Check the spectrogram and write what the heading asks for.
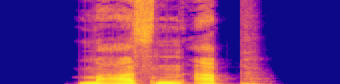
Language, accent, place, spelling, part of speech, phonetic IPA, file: German, Germany, Berlin, maßen ab, verb, [ˌmaːsn̩ ˈap], De-maßen ab.ogg
- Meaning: first/third-person plural preterite of abmessen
